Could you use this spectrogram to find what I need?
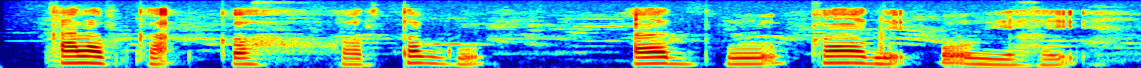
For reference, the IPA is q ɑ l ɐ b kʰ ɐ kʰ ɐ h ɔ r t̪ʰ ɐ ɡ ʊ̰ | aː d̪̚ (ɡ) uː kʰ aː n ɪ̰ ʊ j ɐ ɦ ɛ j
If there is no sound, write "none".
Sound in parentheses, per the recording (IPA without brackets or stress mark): b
